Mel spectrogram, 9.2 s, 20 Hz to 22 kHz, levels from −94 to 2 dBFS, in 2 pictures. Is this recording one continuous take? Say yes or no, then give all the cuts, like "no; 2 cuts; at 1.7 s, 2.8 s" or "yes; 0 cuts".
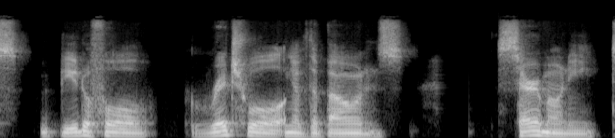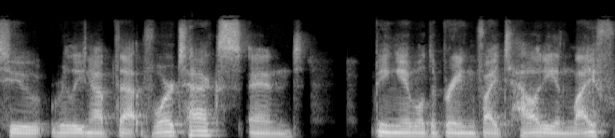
no; 2 cuts; at 2.1 s, 5.3 s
